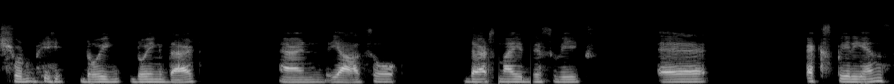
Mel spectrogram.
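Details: Participant in an online stammering practice group working on pullout and cancellation techniques, speaking with audible sound and word repetitions; stuttering.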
